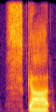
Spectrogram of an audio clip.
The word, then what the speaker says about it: skat: But the weird part is It has to do with another Scandinavian word, which is S-K-A-T, Scott, which meant taxes. And the British, again, took that word and started, you know, they pronounce it Scott.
